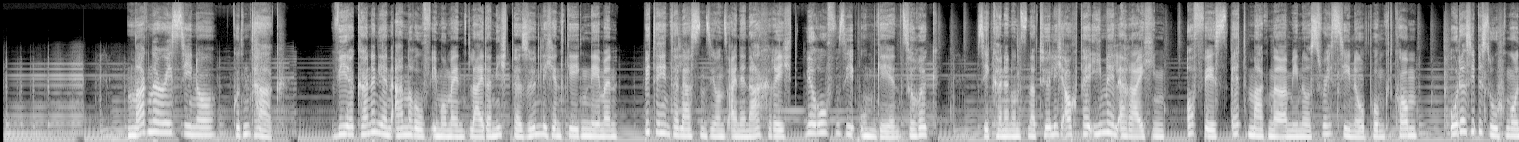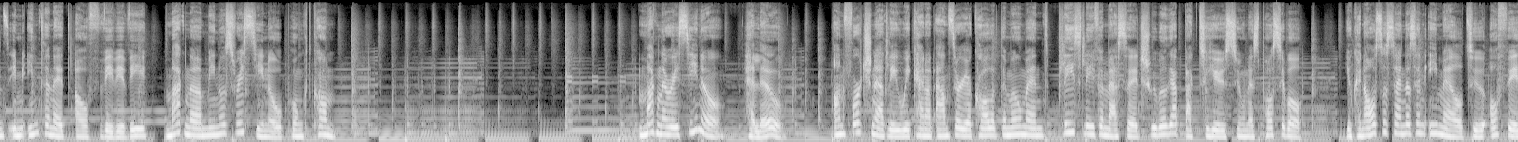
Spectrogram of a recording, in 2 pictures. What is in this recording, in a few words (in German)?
Anrufbeantworter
